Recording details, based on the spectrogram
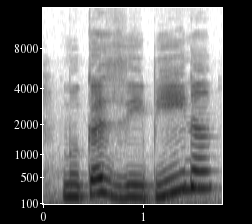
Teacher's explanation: مکذبین، یہ ہے جی یا ساکن، اور یا ساکن سے پہلے زیر ہے تو اس کو یا مدہ کہتے ہیں اور اس کو کھینچ کے پڑھتے ہیں، اور یہ باریک کاف ہے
